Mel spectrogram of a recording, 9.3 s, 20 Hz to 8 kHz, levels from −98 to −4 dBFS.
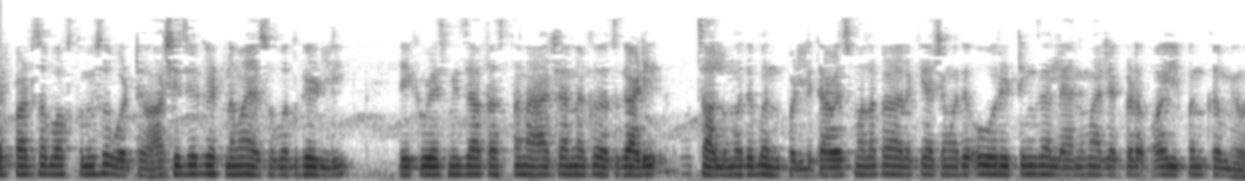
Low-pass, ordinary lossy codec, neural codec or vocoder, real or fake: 7.2 kHz; MP3, 24 kbps; none; real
